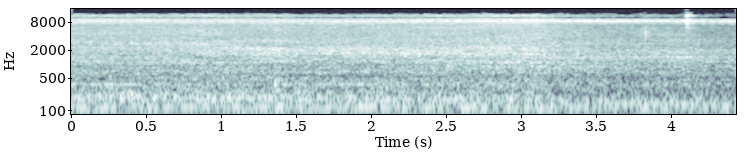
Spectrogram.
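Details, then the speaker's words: 15k BTU RV air conditioner in Forest River Cherokee Alpha Wolf 26DBH-L on 120V/20A house service, switched to cool low after fan: deep sluggish drone, compressor labouring and running slow, might trip breaker. "so it's trying it's not liking it you can hear it's running really slow wouldn't be surprised if it kicks the breaker"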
